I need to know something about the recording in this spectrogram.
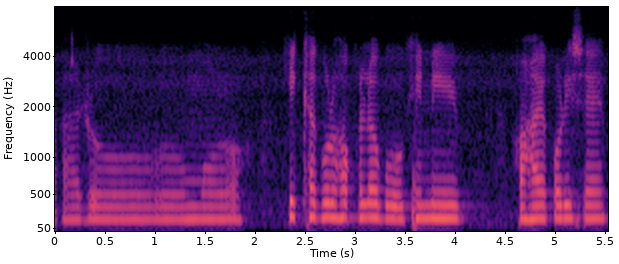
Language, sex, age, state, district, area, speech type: Assamese, male, 18-30, Assam, Nalbari, rural, spontaneous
